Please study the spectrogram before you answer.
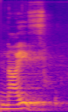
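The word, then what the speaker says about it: knife: no this is no okay again के is silent here okay come to the next one this is व्ट this is ना नाइफ this is नाइफ this is व्ट this is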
